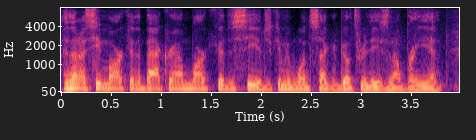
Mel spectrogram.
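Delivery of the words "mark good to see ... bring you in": ordinary delivery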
